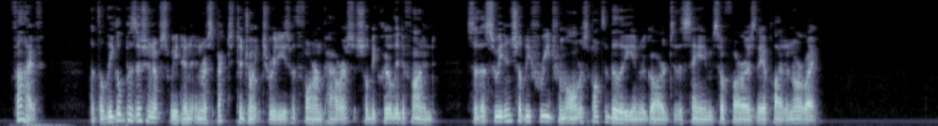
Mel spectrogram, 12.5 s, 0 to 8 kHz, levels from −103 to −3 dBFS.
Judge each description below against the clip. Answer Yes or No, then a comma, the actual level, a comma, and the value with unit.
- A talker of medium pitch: No, very low, 95 Hz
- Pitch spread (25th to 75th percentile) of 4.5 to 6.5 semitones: Yes, average, 4.8 semitones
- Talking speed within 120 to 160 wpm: No, average, 190 wpm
